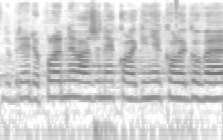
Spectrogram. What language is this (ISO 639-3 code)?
ces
